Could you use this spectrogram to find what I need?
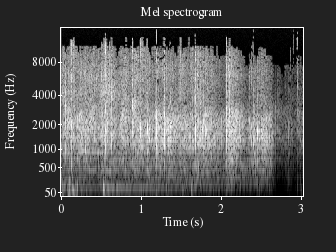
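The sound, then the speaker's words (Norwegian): Audience applause thanking a panel at the close of a discussion event: dense, steady clapping that holds at an even level, then thins out and fades in the final half second. “Kan vi ikke klappe ned panelet, og så sier vi takk til dem?”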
